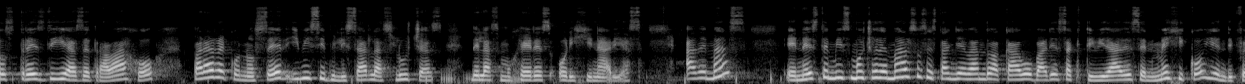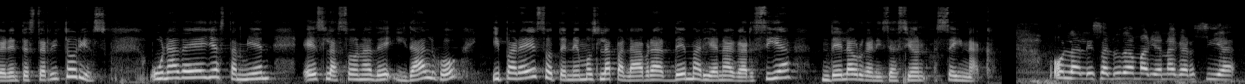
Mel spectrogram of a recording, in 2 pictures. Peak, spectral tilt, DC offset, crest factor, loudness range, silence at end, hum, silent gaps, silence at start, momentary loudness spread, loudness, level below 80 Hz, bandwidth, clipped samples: 0 dBFS; -6.5 dB/octave; under 0.1%; 18 dB; 3 LU; 0.1 s; none; none; 0 s; 7 LU; -19 LUFS; -54 dBFS; 16 kHz; under 0.1%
